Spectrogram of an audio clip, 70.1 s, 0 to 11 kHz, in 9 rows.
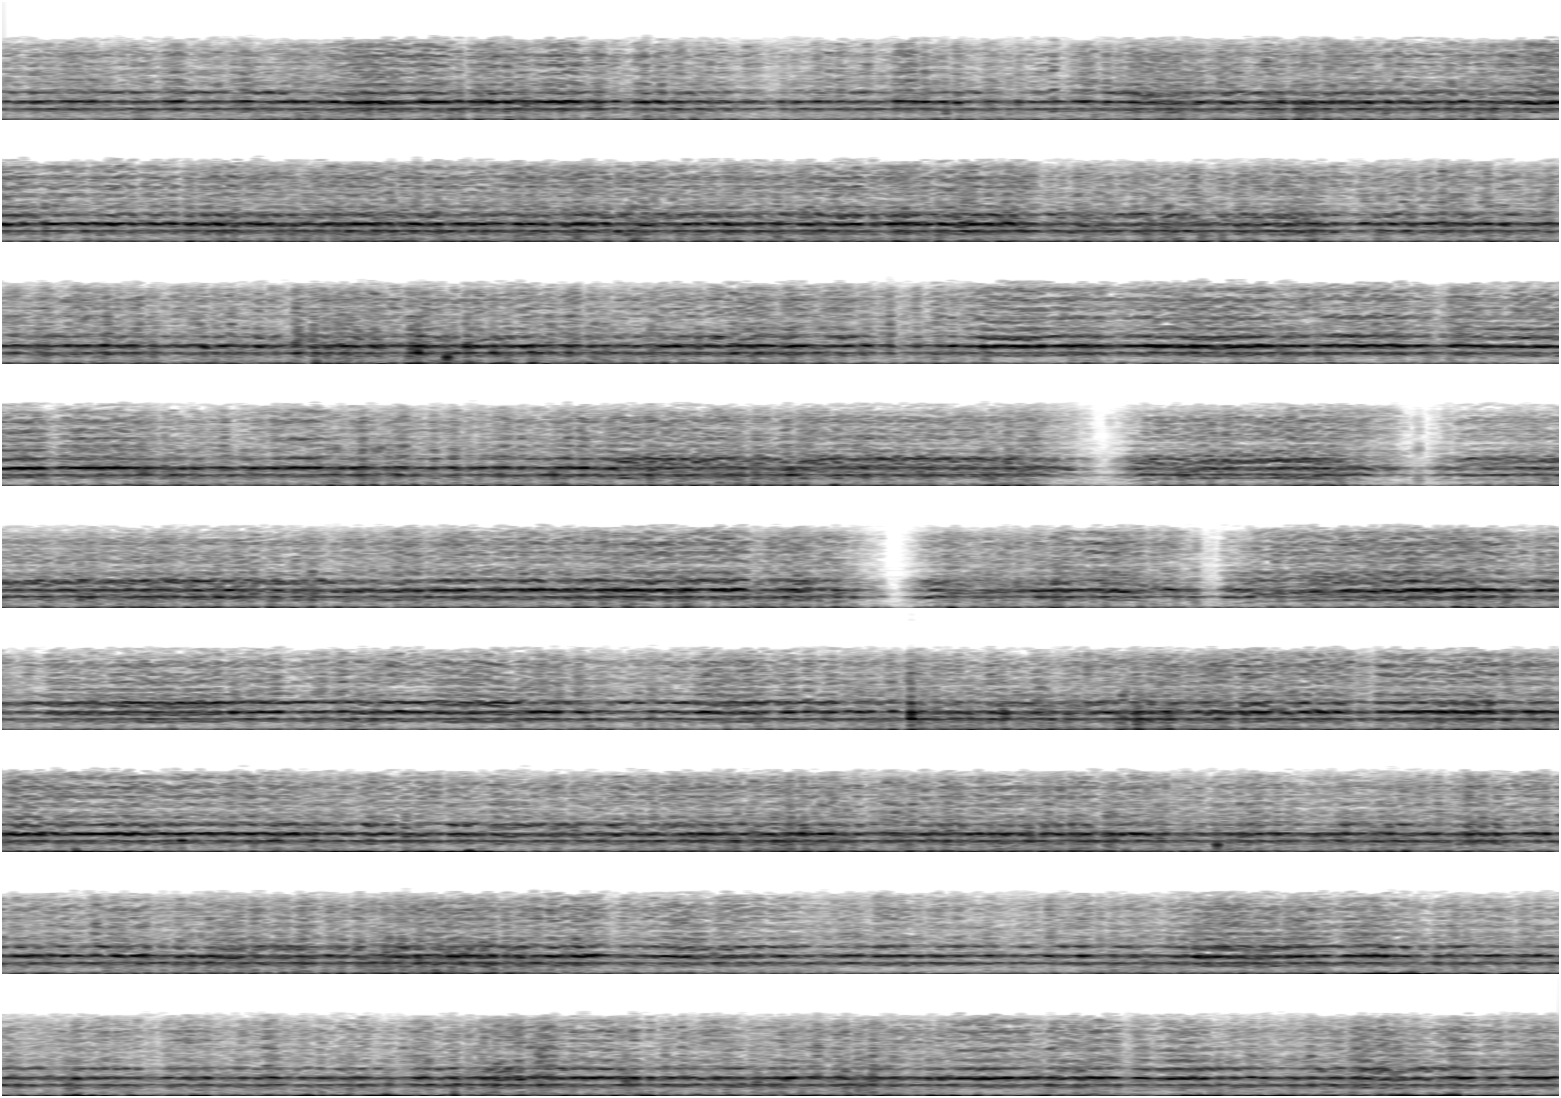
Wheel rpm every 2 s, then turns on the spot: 230, 230, 230, 220, 230, 230, 230, 230, 230, 230, 220, 230, 230, 210, 140, 140, 210, 190, 120, 210, 220, 230, 230, 230, 230, 230, 240, 230, 230, 230, 230, 240, 230, 240, 230.
none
